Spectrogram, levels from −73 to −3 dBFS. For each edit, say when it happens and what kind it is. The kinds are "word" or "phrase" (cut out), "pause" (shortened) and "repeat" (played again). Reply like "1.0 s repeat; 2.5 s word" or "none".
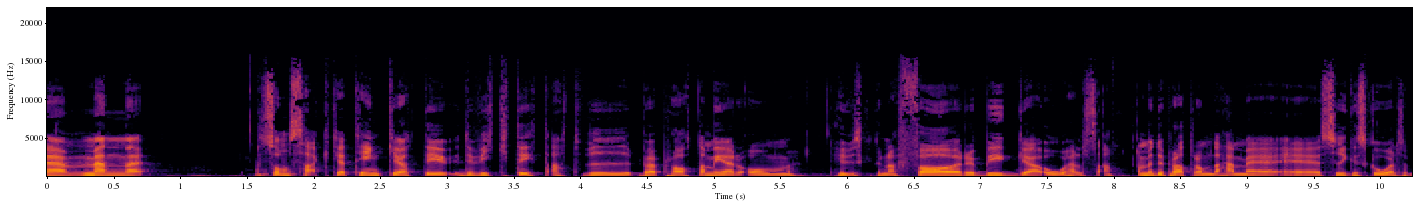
1.5 s pause; 8.1 s pause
